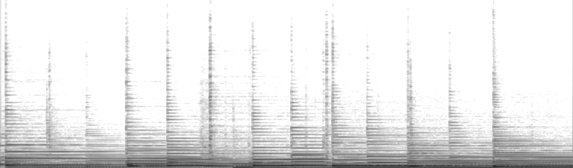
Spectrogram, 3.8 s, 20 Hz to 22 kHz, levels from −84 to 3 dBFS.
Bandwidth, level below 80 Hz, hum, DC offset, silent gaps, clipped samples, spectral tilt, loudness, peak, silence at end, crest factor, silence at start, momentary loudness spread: 16 kHz; -42 dBFS; none; under 0.1%; none; under 0.1%; -8 dB/octave; -20 LUFS; -6 dBFS; 0 s; 14 dB; 0 s; 6 LU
